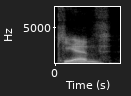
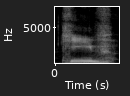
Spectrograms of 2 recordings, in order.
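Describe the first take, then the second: First: The name is pronounced the English way. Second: The name is pronounced the Ukrainian way. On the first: "which is just Kiev" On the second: "it's how they say it when it's pronounced in Ukrainian"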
